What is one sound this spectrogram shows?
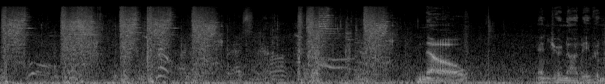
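A man grunts in pain.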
